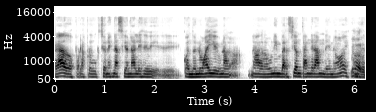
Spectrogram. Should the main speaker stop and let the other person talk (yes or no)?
yes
